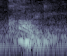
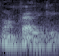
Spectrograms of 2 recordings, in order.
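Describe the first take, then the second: First: The start is said with rounded lips. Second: The start is said without rounded lips. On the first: The speaker calls it right. "You got round your lips before you pronounce" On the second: The speaker calls it wrong.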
